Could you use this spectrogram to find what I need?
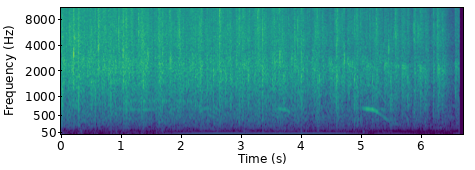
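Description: A crowd chatters and claps.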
